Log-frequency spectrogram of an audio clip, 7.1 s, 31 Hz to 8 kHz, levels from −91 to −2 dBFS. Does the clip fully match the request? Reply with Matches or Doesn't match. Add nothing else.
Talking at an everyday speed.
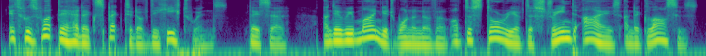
Doesn't match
